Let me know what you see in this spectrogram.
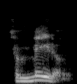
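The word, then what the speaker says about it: tomateaux: called Creole Creole tomato it's not like tomato that you it's spelled Cajun way it's t-o-m-a-t-e-a-u-x tomato so and you could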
